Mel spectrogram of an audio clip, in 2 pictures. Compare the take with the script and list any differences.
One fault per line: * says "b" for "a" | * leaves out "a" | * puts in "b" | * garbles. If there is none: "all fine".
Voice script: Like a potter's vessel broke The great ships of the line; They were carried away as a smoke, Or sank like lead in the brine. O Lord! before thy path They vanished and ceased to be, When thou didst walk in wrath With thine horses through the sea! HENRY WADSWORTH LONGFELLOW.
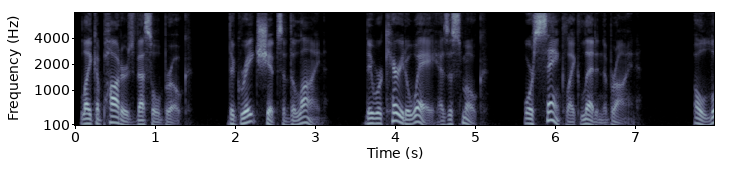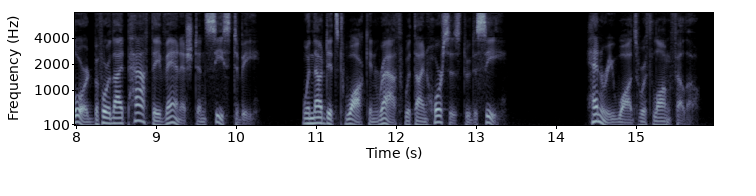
all fine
